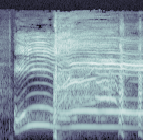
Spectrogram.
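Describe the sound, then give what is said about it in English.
A loud, strained vocal retching noise, a drawn-out groaning heave with a few sharp gulping breaks, as someone imitates vomiting. “You go, haruto, haruto. Oh, that's me vomiting.”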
